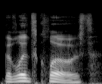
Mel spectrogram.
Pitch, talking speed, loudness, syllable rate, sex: 120 Hz, 175 wpm, -16 LUFS, 4.4 syllables/s, male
